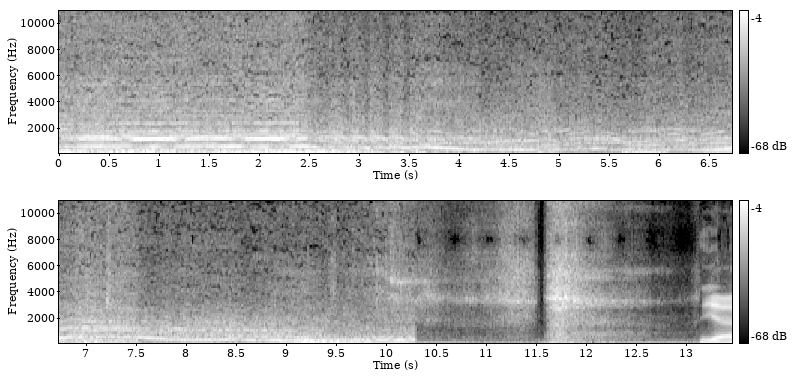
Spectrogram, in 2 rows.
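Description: A 2007 Ferrari's engine revs and whines through gear changes while overtaking in a racing video game, rising and falling in pitch over several seconds, then cutting to quieter whooshes, with game audio heard loud and close.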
